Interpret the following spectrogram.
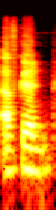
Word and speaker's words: Uhfgood: H in it, because I thought that the spelling had a silent H in it for some stupid reason, which it didn't. Um, and if you, well, anyways, it doesn't matter. It doesn't matter. It's UHFGOOD. I pronounce it Ufgood.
